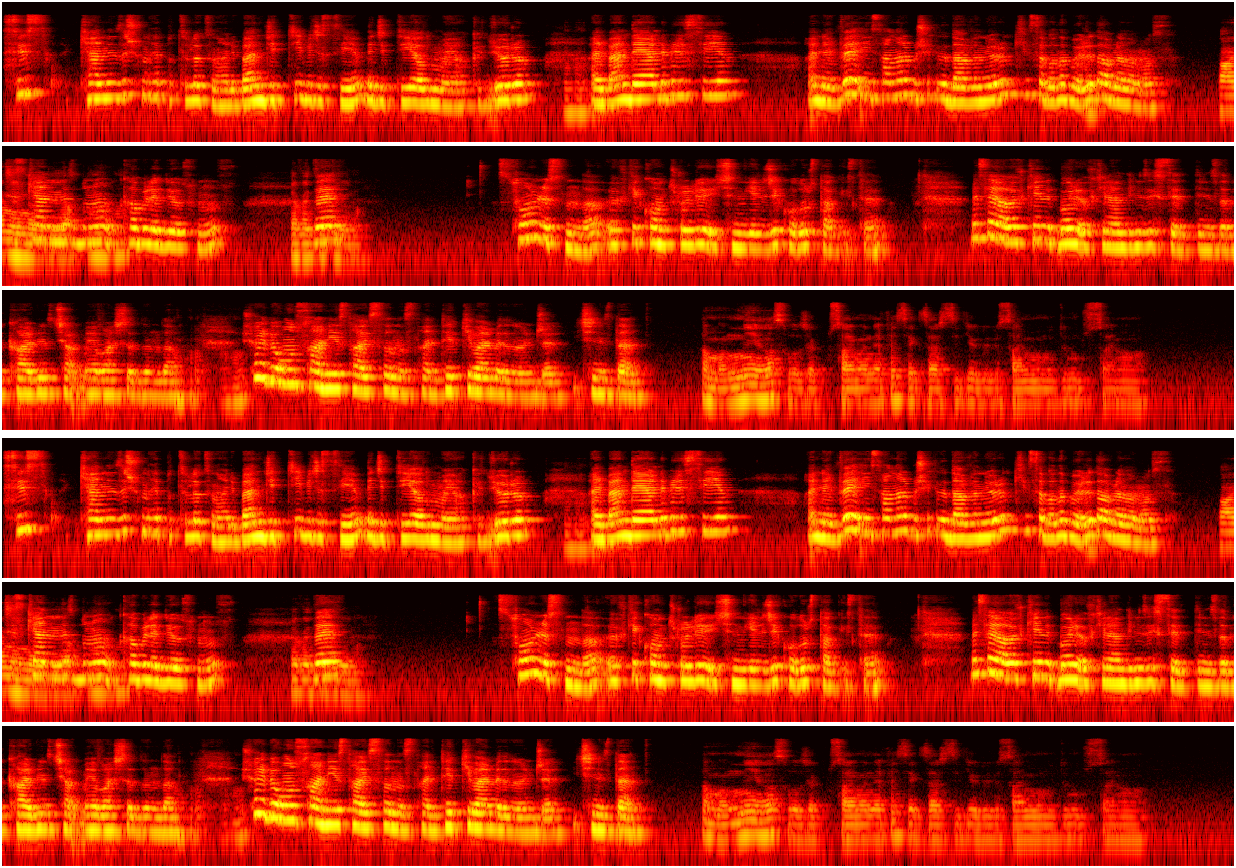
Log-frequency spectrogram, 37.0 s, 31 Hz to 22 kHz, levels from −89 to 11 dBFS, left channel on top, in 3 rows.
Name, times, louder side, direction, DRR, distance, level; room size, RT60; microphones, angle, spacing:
voice 1, 0.0-0.3 0.8-5.2 5.9-7.3 8.0-11.5 12.6-14.5 15.4-15.7 17.3-21.1 21.5-26.4 26.6-31.0, right 1 dB, 40° right, 2 dB, 1.1 m, -20 dB
voice 2, 12.2-13.6 15.2-15.8 26.3-26.4 26.8-27.1 31.6-36.1, left 1 dB, 40° left, 4 dB, 0.8 m, -31 dB
6.9 x 2.8 x 2.2 m, 0.35 s
head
